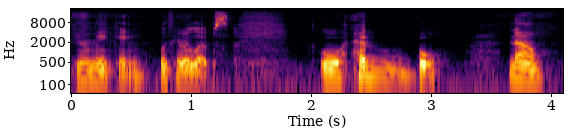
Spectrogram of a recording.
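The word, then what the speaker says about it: أحب: Uhibbu. Now, the second time I pronounce the ba, I'm pronouncing it bu. So I put a dhamma on it. Uhibbu.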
